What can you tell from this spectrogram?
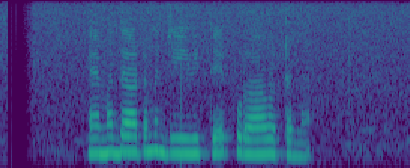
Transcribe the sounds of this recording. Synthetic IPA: æməd̪aːʈəməd͡ʒiːʋit̪ejpuɾaːʋəʈəmə

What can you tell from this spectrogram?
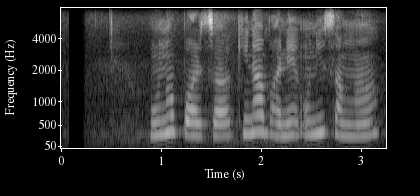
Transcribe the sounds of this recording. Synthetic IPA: ɦunupʌrt͡sʰʌkinʌbʱʌneʔunisʌŋːʌ

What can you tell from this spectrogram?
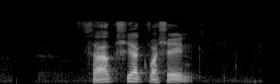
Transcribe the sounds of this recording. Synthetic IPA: saːkʂijakʋɐʂɐːn

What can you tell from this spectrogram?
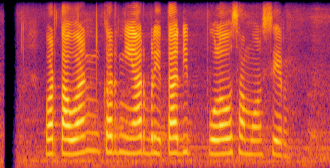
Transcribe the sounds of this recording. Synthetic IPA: wart̪awankərniarbəɾit̪adipulawsamɔsɪr

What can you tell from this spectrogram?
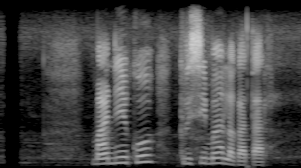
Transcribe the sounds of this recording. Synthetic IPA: manjekokrisimalʌɡat̪ar

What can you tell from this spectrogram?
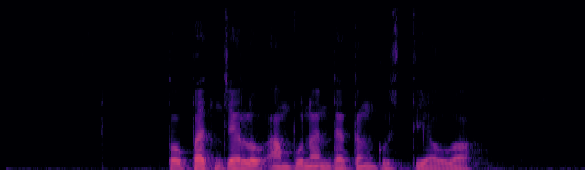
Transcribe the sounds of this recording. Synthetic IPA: t̪ob̥a̤t̪̚ɲd͡ʒaloʔampunandä̤t̪əŋɡust̪ialːɔh

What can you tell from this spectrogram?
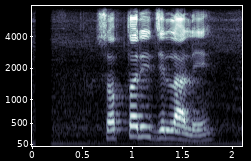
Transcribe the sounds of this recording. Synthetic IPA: sʌp̚t̪ʌɾid͡zilːale

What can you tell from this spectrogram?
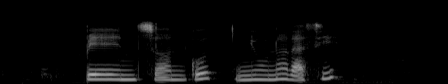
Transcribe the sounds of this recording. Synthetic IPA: pensʌnkotnjunʌɾasi

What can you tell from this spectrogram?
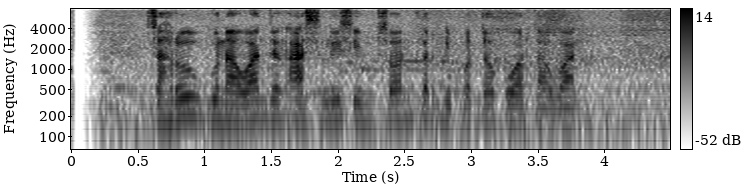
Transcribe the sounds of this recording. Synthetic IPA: saɦɾulɡunawand͡ʒɨŋʔa̰slisimsɔnkɨrdipɔt̪ɔkəwart̪awan

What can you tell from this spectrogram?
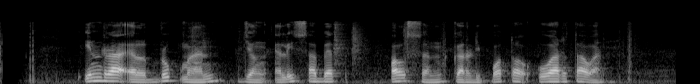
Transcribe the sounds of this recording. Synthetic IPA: ʔinɾaʔɛlbɾuk̚mand͡ʒɨŋelisabɛt̪̚ | ɔlsɔnkɨrdipɔt̪ɔ̰kuwart̪awan

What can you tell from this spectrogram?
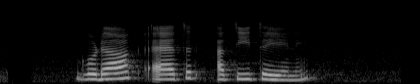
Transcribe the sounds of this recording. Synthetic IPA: ɡoɖaːkæːt̪ət̪ɐt̪iːt̪ejene

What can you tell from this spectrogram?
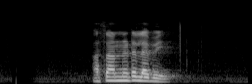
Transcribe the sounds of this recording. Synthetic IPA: ɐsaːnːɐʈɐlɐbeː

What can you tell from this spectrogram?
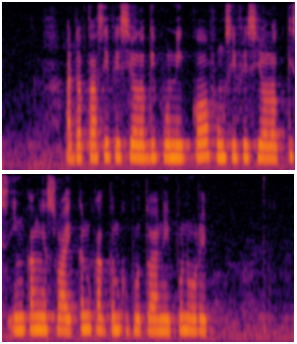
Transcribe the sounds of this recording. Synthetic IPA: ʔadap̚t̪asifisioloɡipunikɔfuŋsifisioloɡ̥ɪsiŋkaŋɲəsuwaikənkaɡəmkəbut̪uɦanipʊnuɾɪp̚

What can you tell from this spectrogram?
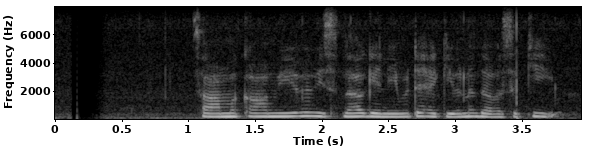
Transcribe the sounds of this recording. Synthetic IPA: saːməkaːmiːʋəʋislaːɡæniːməʈəɦækiʋənəd̪aʋəsəkiː

